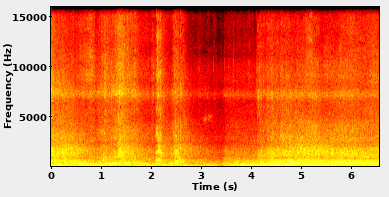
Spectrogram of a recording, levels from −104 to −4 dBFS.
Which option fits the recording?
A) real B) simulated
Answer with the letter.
A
